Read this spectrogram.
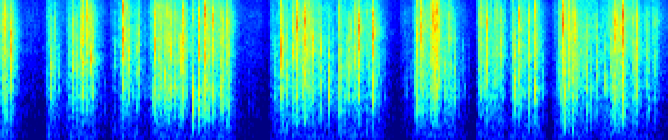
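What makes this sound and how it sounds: A clear plastic air-column packaging cushion is held upright over a table while both hands squeeze and rub it with their thumbs. The result is bright, dry crinkling in several bursts separated by short pauses. There is no low end, and each crackle dies away almost instantly.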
